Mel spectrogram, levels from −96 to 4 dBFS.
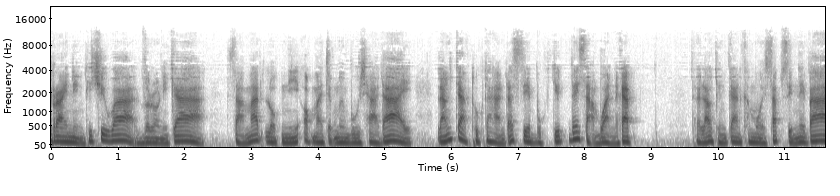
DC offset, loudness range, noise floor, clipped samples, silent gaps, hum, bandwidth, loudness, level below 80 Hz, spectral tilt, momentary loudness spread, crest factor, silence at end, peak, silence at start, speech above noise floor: under 0.1%; 2 LU; -59 dBFS; under 0.1%; none; none; 11 kHz; -29 LUFS; -42 dBFS; -6.5 dB/octave; 6 LU; 20 dB; 0 s; -8 dBFS; 0 s; 31 dB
